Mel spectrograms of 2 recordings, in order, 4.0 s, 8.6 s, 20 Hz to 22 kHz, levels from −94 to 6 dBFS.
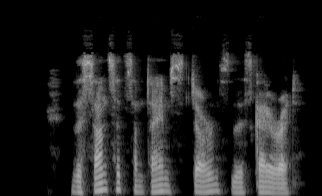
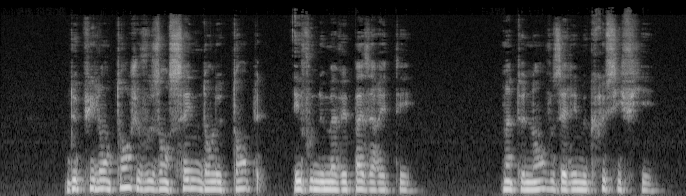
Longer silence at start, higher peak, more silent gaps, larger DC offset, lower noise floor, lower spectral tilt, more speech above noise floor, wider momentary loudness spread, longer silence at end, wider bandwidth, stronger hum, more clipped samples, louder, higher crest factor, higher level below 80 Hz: second, 0.6 s vs 0.8 s; second, -10 dBFS vs -2 dBFS; first, 0.83-0.87 s vs none; neither; first, -89 dBFS vs -59 dBFS; second, -2.5 dB/octave vs -6.5 dB/octave; first, 59 dB vs 43 dB; second, 10 LU vs 13 LU; about the same, 0.3 s vs 0.35 s; second, 11 kHz vs 16 kHz; neither; neither; second, -29 LUFS vs -17 LUFS; first, 22 dB vs 16 dB; second, -72 dBFS vs -56 dBFS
